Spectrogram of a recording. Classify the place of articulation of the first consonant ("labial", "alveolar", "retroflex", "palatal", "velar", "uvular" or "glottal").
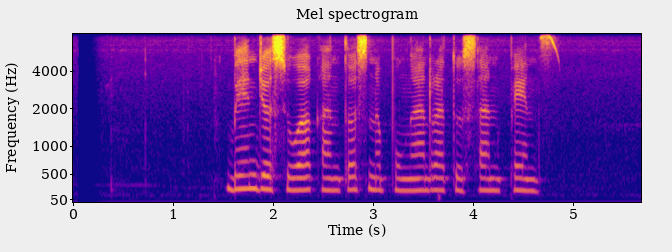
labial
